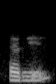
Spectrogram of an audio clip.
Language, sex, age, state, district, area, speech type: Tamil, female, 60+, Tamil Nadu, Perambalur, rural, conversation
